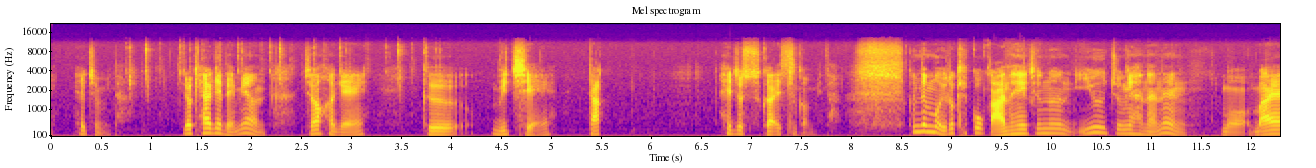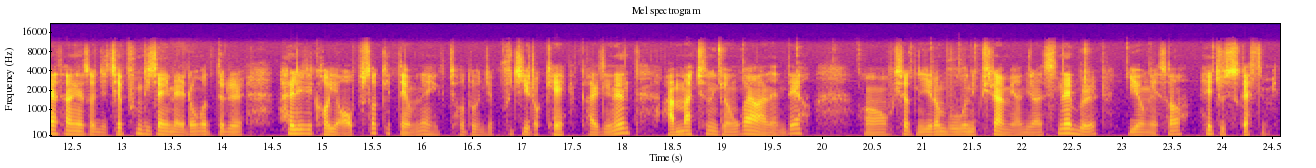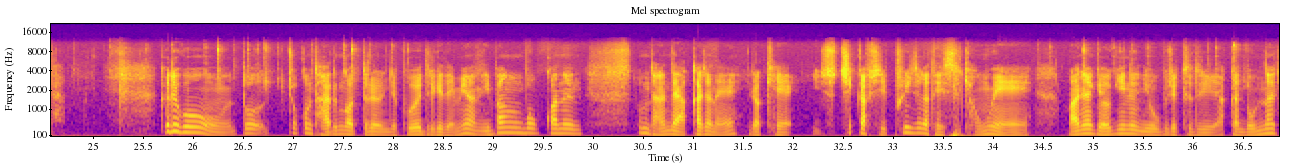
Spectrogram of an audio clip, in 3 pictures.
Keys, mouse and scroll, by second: 1.0 alt+click, 1.3 alt+right drag, 1.6 alt+click, 2.0 click, 2.3 alt+right drag, 2.6 alt+middle click, 2.6 v, 2.6 alt+drag, 2.8 alt+middle click, 2.8 v, 3.1 alt+click, 3.5 alt+click, 8.2 alt+click, 8.2 alt+right click, 8.2 middle click, 8.2 v, 9.3 alt+click, 9.3 alt+right click, 12.4 alt+click, 19.1 alt+click, 20.0 alt+right drag, 20.3 alt+click, 20.8-21.3 alt+middle drag, 20.8 alt+right click, 21.3 alt+click, 22.7 middle drag, 23.0 alt+right click, 23.2 alt+click, 24.7 alt+click, 25.7 alt+click, 26.3 alt+right drag, 26.3 alt+middle click, 27.1-27.4 alt+drag, 27.1 alt+right click, 27.1 alt+middle click, 27.1 w, 27.7 alt+click, 34.4 alt+click, 35.0 alt+click, 35.3 drag, 35.5 alt+right click, 35.5 w, 36.1 click, 36.1 alt+right click, 36.1 w.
